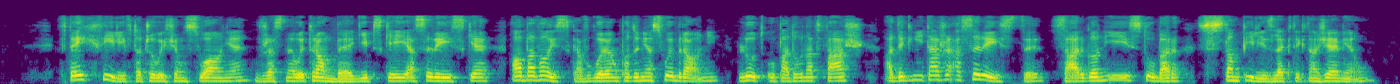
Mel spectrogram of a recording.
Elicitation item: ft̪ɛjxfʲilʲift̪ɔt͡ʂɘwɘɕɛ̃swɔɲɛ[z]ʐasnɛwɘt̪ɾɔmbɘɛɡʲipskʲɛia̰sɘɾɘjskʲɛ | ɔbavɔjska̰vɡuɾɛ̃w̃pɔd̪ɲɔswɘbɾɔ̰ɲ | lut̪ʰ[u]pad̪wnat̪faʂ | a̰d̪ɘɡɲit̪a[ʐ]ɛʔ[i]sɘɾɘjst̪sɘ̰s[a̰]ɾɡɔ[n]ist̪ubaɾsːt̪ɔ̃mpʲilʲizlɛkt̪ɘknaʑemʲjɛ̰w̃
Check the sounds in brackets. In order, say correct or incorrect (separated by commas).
incorrect, correct, correct, incorrect, correct, correct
